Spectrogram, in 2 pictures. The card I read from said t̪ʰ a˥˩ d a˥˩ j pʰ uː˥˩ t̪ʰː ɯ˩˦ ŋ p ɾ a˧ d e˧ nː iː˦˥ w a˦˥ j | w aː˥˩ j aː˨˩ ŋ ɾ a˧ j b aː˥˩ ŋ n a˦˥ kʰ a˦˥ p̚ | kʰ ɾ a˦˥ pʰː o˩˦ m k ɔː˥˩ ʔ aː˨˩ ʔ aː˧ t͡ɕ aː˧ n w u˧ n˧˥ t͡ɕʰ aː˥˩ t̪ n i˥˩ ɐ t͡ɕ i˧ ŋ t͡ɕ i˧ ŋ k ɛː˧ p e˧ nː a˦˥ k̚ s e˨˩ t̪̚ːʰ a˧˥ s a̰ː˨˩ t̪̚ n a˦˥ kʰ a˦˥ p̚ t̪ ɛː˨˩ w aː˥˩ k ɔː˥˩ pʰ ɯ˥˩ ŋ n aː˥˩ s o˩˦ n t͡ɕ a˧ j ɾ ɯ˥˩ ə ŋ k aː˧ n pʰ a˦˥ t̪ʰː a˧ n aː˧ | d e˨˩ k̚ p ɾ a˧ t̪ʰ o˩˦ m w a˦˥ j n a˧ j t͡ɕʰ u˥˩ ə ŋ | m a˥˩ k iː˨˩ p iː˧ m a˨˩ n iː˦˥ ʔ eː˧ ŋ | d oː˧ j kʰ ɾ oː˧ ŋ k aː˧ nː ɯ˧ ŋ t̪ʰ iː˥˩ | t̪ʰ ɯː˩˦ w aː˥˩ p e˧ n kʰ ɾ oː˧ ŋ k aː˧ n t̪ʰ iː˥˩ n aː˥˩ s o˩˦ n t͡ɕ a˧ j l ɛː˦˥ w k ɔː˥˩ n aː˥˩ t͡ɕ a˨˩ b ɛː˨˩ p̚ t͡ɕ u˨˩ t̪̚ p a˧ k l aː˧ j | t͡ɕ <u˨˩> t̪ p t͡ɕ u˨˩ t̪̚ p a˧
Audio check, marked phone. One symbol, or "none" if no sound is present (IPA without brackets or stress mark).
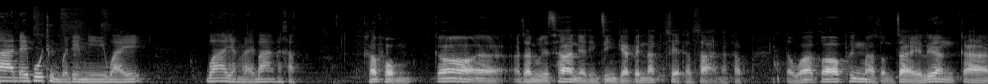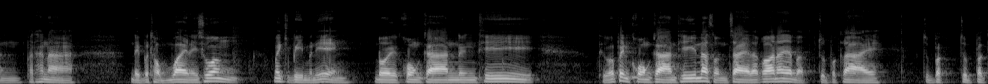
u˨˩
